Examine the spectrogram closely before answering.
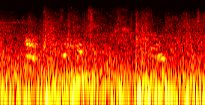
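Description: Metal blows clang in a fight.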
